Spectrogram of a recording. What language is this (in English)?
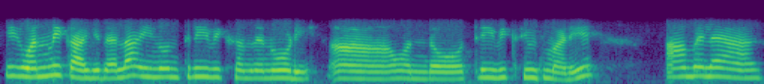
Kannada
